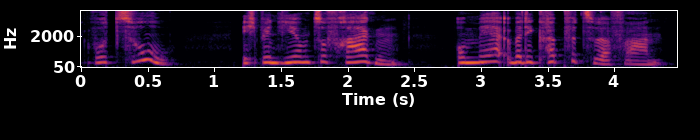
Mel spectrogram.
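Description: Woman reading nervous young woman in an audiobook, kinda high, asking stuff urgently. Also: lively intonation, moderate pace, a little mellow. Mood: pleading. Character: young woman, anxious and questioning.

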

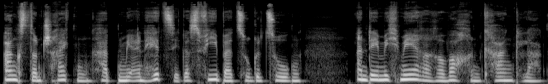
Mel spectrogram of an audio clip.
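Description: A woman narrating an audiobook of classic literature with measured, dramatic storytelling. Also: on the low side, darkish tone, dry recording, studio quality.

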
